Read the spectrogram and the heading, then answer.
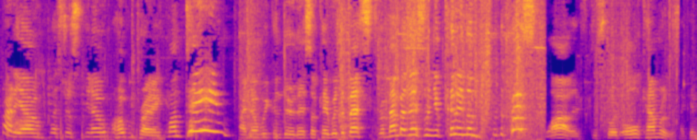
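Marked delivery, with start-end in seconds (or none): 2.4-3.5 high, drawn-out team rally; rallying cry. Real, not acted. 7.4-8.2 squeaky-high pep talk; high-pitched boast. Real, not acted. Same words repeated in high voice.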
